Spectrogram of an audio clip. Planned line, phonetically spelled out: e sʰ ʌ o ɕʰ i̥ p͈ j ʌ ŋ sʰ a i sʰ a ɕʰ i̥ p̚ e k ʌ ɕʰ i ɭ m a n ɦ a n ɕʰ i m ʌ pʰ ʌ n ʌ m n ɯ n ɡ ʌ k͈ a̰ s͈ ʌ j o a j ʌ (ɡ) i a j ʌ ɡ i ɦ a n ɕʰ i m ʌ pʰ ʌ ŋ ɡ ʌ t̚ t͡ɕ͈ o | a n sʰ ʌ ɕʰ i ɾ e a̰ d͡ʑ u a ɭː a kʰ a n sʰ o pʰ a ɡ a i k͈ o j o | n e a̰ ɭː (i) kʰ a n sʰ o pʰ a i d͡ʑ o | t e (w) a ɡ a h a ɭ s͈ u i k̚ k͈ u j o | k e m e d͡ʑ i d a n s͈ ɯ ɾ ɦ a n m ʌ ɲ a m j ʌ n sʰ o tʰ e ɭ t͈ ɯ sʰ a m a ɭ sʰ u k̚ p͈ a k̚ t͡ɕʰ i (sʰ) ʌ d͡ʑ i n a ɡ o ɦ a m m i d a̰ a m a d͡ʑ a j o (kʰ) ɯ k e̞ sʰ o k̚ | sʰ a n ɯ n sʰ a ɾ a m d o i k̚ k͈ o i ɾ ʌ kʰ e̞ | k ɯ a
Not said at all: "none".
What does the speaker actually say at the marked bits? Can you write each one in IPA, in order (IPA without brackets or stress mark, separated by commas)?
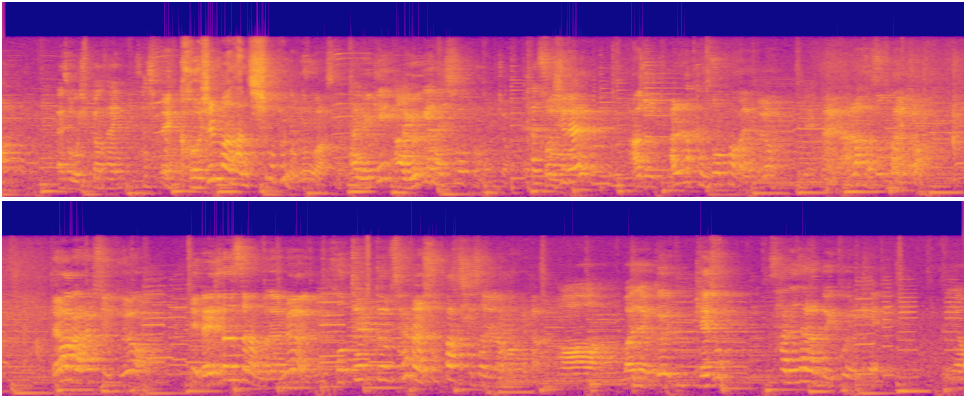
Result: ɡ, a, w, sʰ, k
